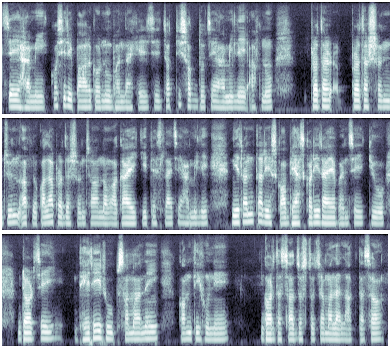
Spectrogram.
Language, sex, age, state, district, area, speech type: Nepali, male, 18-30, West Bengal, Darjeeling, rural, spontaneous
